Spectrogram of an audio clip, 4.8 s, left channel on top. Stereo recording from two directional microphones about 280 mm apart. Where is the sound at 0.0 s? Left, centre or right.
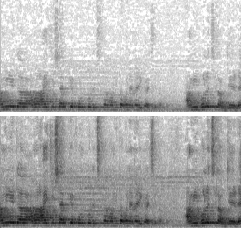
Centre.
